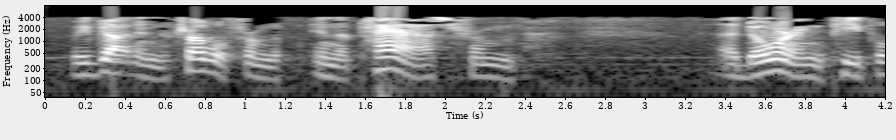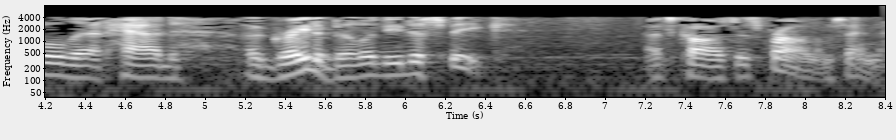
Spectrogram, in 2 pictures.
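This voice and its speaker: Over noticeable background noise, the speaker goes at a fairly quick pace with ordinary pitch variation, broken by long, frequent pauses. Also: man, medium pitch for a man. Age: old. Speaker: preacher. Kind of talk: sermon. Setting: church.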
